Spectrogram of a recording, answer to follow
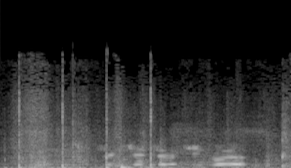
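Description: Quick, regular pats of a hand on an infant's back, about three a second, meant to get the unresponsive baby breathing, with a man's quiet coaxing voice between them over a low rumble.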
